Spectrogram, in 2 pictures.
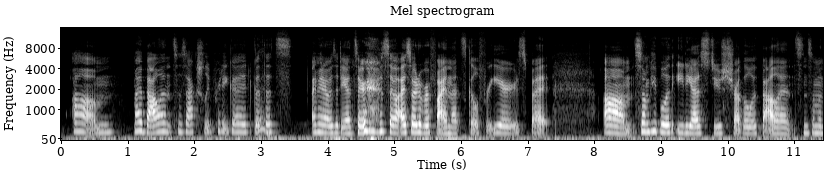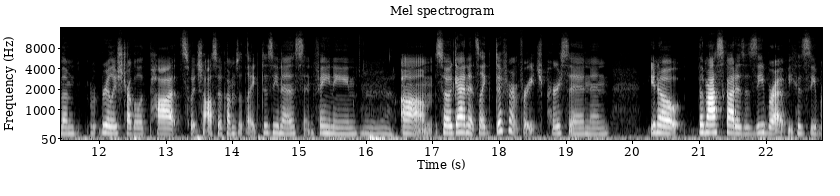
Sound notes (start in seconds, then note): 4.5 laughter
